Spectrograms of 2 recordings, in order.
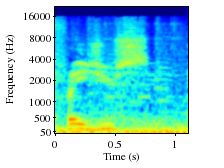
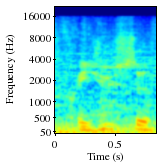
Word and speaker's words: Fréjus: It is Fréjus, and you pronounce the S. We were saying in our family Fréjus for a long time, but it's Fréjus.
